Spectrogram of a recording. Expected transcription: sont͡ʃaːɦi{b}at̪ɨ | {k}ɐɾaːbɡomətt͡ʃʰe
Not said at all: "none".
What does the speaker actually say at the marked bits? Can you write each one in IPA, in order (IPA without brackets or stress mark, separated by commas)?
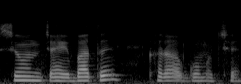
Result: b, kʰ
